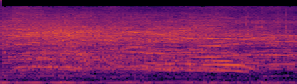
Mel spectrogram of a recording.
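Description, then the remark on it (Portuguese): A crowd of artists chanting at a peaceful demonstration on the red carpet, many voices merging into a dense, steady roar of shouting that holds at an even, fairly loud level throughout. “Nós estamos ao vivo, UX FM, direto do tapete vermelho, rua coberta, nesse momento em que os artistas fazem essa manifestação pacífica.”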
